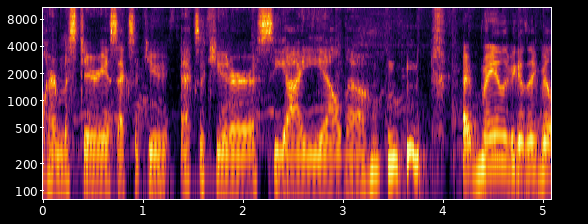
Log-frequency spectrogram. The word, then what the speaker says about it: Ciel: Executioner Ciel, or as everyone else calls her, Ciel. Not Ciel. Sorry, Ciel.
